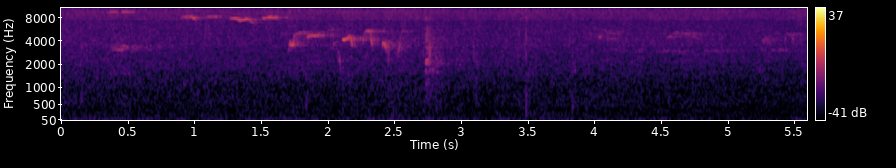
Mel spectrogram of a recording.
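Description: Steady low outdoor rumble with a few faint bird chirps, most of them about two seconds in.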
